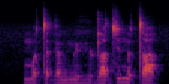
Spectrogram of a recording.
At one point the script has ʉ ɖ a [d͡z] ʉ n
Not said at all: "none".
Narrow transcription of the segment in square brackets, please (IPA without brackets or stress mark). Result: d͡z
